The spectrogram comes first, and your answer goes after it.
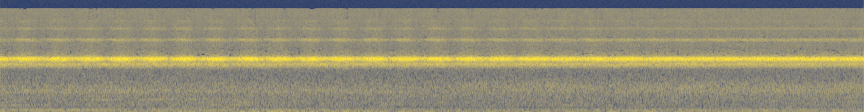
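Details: A cricket keeps up a continuous shrill chirp, evenly pulsed about twice and a half each second, over a soft low hum.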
